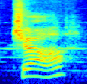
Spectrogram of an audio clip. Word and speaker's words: J: The J tribe, pronounced Jah, stands for the Jackal, and they make their home in the town of Ala Ghiri in the Peaks, Gyr Abania.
